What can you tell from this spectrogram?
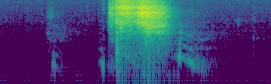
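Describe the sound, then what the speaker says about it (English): A single sharp sneeze, close and loud, with a short breathy intake before it and a faint exhale after. "I have to sneeze"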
